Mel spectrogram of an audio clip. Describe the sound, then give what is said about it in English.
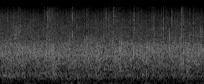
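Audience applause at a church service: a continuous, dense wash of clapping, fairly soft and even throughout, with no single claps standing out. “Let's make some noise for all those watching online.”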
